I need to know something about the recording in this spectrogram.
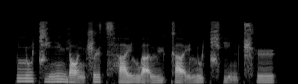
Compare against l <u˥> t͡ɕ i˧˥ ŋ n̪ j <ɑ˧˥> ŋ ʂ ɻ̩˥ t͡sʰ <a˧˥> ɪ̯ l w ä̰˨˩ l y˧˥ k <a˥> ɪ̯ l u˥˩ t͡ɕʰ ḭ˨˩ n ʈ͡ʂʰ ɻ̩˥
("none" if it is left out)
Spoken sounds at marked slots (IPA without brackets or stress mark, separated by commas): u˥, ɑ̰˨˩, a˧˥, a̰˨˩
